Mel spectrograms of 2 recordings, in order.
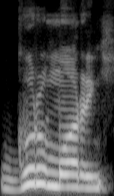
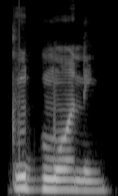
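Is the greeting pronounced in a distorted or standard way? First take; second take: distorted; standard. First: The greeting is distorted, like 'guru morin'. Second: The greeting has the standard English pronunciation. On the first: "he was saying Guru Morin" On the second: "meaning good morning"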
